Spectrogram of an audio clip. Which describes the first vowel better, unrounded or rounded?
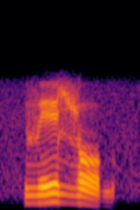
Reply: unrounded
